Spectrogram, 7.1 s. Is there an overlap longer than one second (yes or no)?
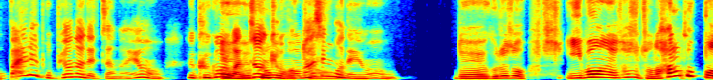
yes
